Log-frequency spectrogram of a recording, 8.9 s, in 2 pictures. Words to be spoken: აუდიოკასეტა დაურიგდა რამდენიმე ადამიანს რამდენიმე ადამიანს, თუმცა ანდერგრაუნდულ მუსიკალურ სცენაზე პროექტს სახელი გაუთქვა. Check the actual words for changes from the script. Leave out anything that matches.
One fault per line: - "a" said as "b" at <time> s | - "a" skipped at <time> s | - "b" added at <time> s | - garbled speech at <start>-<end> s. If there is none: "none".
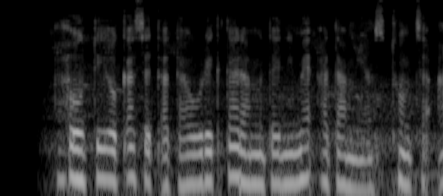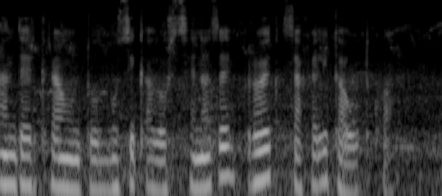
- "რამდენიმე ადამიანს" skipped at 3.8 s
